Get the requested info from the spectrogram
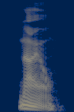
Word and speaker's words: Nihil: So when you listen to the book, you find out exactly how something's supposed to be pronounced, unless it's Markian, Martian Rowe, or Nihil, Nile.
